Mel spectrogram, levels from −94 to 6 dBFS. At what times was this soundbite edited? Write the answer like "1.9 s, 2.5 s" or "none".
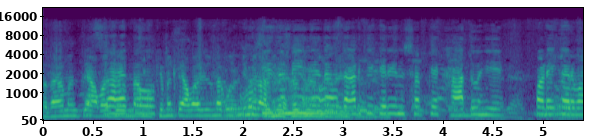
none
